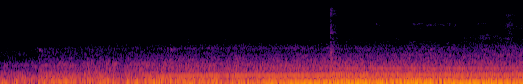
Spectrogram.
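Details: Renault Triber idling with AC switched on: steady low hum with faint rising whirr from radiator fan and AC compressor, heard loudly in cabin; normal, not a fault.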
